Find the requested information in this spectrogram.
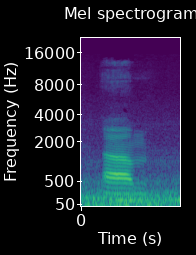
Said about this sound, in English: I am driving. It is very, very windy outside, so I apologize if things are extra loud in the background. I mean, they're always a little loud in the background, but if it's extra loud, it's because it's kind of windy.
